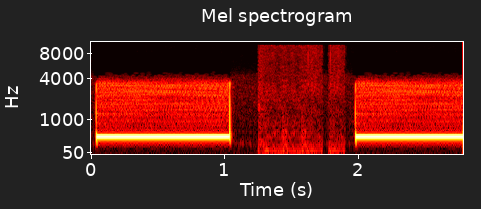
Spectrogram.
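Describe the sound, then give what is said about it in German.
A loud, steady telephone dial tone after a call was hung up hums for about a second, cuts to a short gap of faint line hiss, then returns unchanged. No one speaks. “Oh, Sie haben vorhin das Telefon aufgehängt.”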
